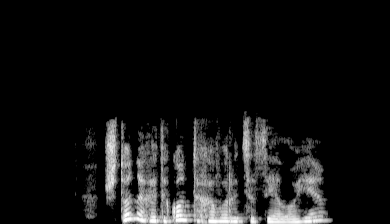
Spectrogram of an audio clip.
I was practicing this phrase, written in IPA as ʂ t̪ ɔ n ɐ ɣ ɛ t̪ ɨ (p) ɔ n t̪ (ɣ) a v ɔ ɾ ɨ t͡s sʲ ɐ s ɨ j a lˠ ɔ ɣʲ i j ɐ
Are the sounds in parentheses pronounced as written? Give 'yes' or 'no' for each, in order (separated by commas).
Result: no, yes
